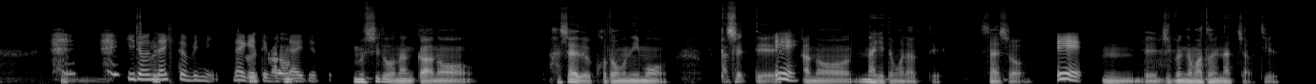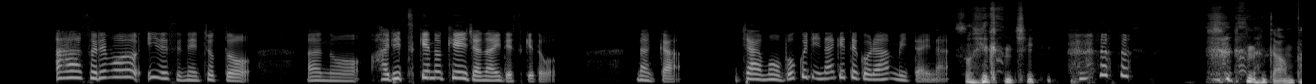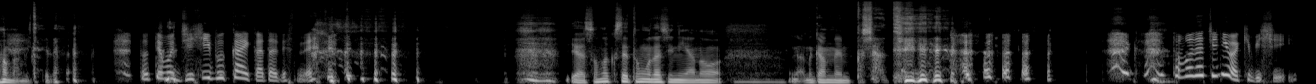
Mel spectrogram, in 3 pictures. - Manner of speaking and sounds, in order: laughing while speaking: "そういう感じ。 なんかアンパンマンみたいな"; chuckle; other background noise; chuckle; laughing while speaking: "ですね"; laugh; chuckle; laugh; laughing while speaking: "パシャって"; laugh
- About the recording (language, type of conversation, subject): Japanese, unstructured, お祭りに行くと、どんな気持ちになりますか？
